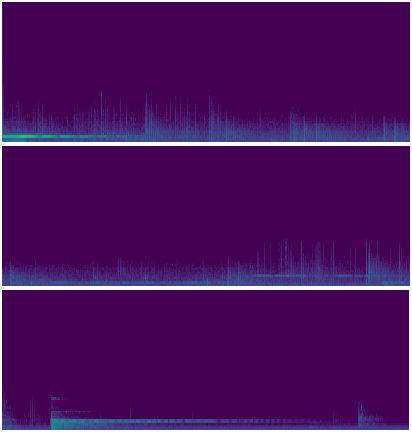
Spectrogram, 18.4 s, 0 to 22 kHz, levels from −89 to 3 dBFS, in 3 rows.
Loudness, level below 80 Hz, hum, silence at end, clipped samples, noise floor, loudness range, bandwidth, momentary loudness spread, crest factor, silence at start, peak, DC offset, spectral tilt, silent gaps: -40 LUFS; -76 dBFS; 60 Hz at -75 dBFS; 3.9 s; under 0.1%; -72 dBFS; 12 LU; 12.5 kHz; 20 LU; 22 dB; 0 s; -26 dBFS; under 0.1%; -4.5 dB/octave; none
